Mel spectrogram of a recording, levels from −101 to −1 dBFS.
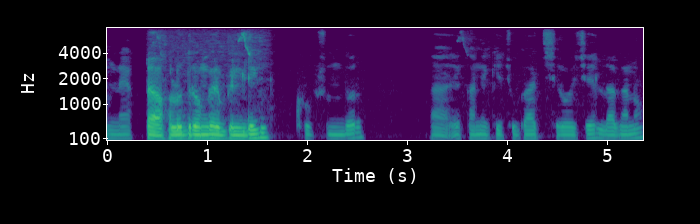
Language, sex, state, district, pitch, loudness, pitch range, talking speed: Bengali, male, West Bengal, Purulia, 105 Hz, -36 LUFS, 100-110 Hz, 145 wpm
